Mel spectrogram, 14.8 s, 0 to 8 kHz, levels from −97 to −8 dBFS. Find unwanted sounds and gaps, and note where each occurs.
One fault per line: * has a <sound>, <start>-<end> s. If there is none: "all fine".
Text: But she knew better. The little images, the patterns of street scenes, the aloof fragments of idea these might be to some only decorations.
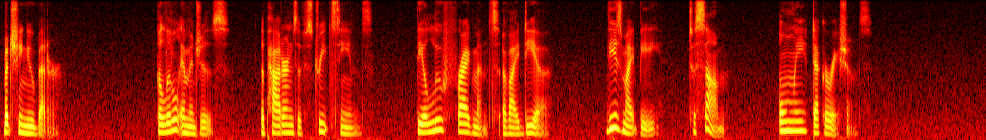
all fine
